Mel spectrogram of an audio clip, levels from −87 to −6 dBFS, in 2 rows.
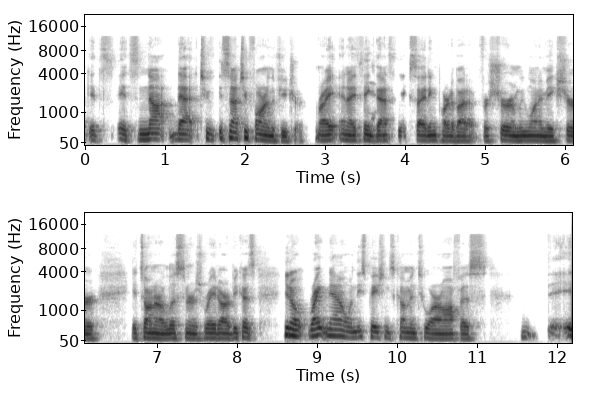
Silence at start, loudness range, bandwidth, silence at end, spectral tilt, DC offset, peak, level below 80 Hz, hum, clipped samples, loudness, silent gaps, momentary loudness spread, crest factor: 0 s; 1 LU; 12.5 kHz; 0 s; -6.5 dB/octave; under 0.1%; -8 dBFS; -56 dBFS; none; under 0.1%; -27 LUFS; none; 11 LU; 18 dB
